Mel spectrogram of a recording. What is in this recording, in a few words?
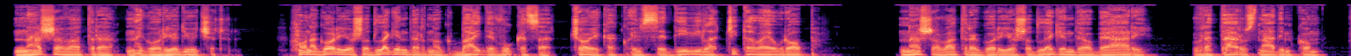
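croatian male narration, voice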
